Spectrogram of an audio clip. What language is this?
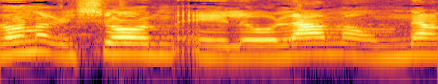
Hebrew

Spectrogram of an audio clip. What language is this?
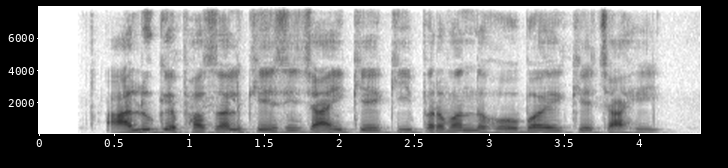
Maithili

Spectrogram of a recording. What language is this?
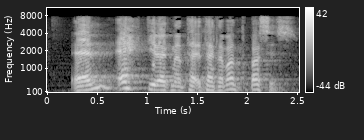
Icelandic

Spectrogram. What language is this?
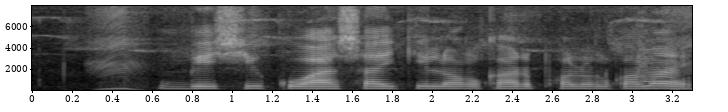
Bangla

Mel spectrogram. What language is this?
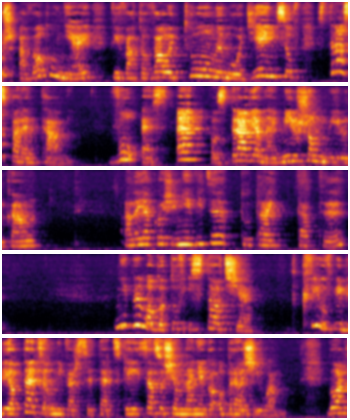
Polish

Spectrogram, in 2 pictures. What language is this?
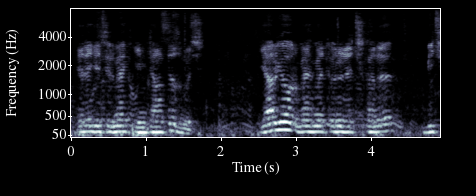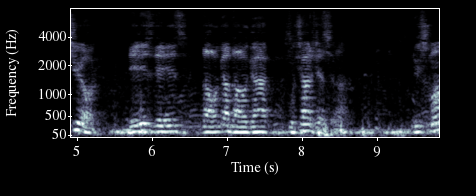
Turkish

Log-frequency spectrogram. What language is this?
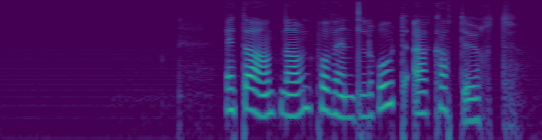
Norwegian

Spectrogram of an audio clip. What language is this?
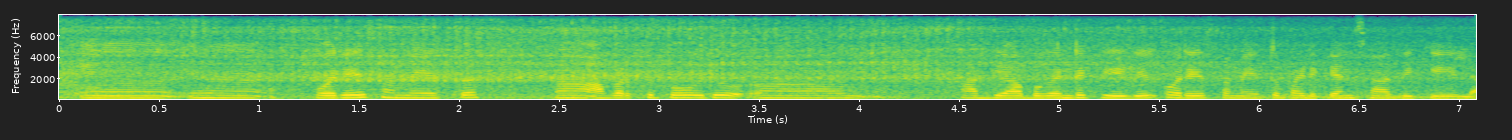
Malayalam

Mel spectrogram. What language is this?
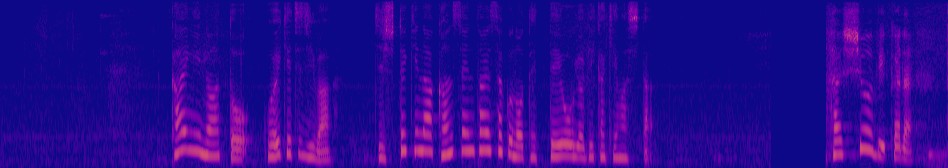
Japanese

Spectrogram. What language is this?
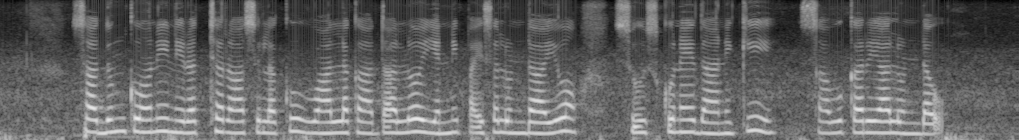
Telugu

